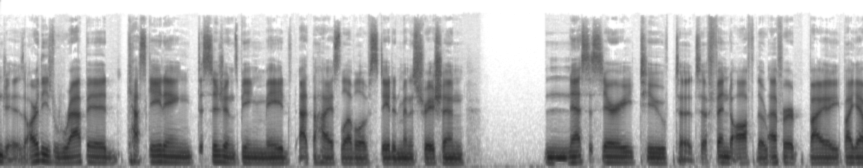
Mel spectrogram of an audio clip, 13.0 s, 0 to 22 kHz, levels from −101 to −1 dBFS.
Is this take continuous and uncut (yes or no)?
no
